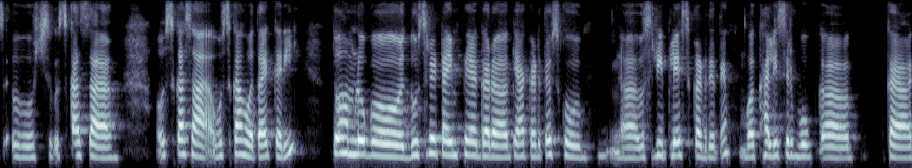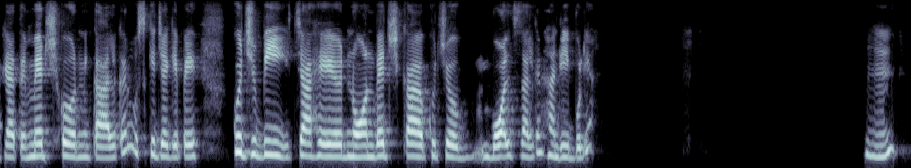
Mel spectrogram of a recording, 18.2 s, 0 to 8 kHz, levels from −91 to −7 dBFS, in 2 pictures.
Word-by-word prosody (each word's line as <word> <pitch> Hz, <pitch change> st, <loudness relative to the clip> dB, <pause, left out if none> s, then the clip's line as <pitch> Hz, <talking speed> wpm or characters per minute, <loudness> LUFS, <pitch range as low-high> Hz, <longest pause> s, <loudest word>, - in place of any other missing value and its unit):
उस 200 Hz, 0 st, -6 dB
उसका 230 Hz, -, -1 dB
सा 225 Hz, -, +5 dB, 0.7 s
उसका 255 Hz, +2 st, +2 dB
सा 235 Hz, -5 st, +3 dB, 0.2 s
उसका 255 Hz, +3 st, +2 dB
होता 205 Hz, -4 st, +3 dB
है 210 Hz, -, +4 dB
करी। 215 Hz, +10 st, 0 dB, 0.4 s
तो 270 Hz, -, +6 dB
हम 270 Hz, -2 st, +4 dB
लोग 250 Hz, -1 st, +7 dB
वो 215 Hz, -3 st, +5 dB
दूसरे 245 Hz, +3 st, +2 dB
टाइम 240 Hz, -1 st, +4 dB
पे 250 Hz, -, +3 dB
अगर 220 Hz, -3 st, +3 dB
क्या 220 Hz, -, +2 dB
करते 215 Hz, +1 st, -3 dB
हैं -, -, +3 dB
उसको 225 Hz, -6 st, -2 dB
अ, 195 Hz, 0 st, -6 dB, 0.2 s
रिप्लेस 230 Hz, 0 st, 0 dB
कर 215 Hz, -2 st, +1 dB
देते 195 Hz, +5 st, -6 dB
हैं। -, -, -8 dB, 0.2 s
वो 205 Hz, -, +3 dB
खाली 225 Hz, -1 st, +1 dB
सिर्फ़ 230 Hz, -1 st, -3 dB
वो 215 Hz, 0 st, -2 dB
क 190 Hz, -1 st, +1 dB, 0.4 s
क्या 190 Hz, -3 st, +3 dB
कहते 200 Hz, 0 st, -2 dB
हैं 195 Hz, -, -5 dB
मिर्च 220 Hz, 0 st, +2 dB
को 225 Hz, -2 st, +3 dB
निकाल 200 Hz, -2 st, -1 dB
कर 295 Hz, -, -2 dB
उसकी 265 Hz, -2 st, -5 dB
जगह 215 Hz, -2 st, -1 dB
पे 210 Hz, 0 st, +1 dB, 0.4 s
कुछ 295 Hz, -3 st, +2 dB
भी 250 Hz, -, +6 dB, 0.3 s
चाहे 225 Hz, -2 st, +2 dB, 0.2 s
नॉन-वेज 210 Hz, +2 st, +2 dB
का 220 Hz, -2 st, +4 dB
कुछ 220 Hz, +2 st, -5 dB
बोल्स 210 Hz, +1 st, -1 dB
डालकर 215 Hz, +7 st, -4 dB
हाँ, 230 Hz, -, -2 dB
जी 205 Hz, 0 st, -2 dB
बोलिए। 185 Hz, -, -5 dB, 2.8 s
हुँ। 225 Hz, +8 st, -4 dB
220 Hz, 175 wpm, -23 LUFS, 205-235 Hz, 2.8 s, लोग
